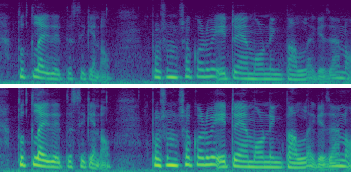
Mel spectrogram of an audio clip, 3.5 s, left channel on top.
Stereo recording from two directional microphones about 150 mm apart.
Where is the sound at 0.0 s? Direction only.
35° right (ahead or behind).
